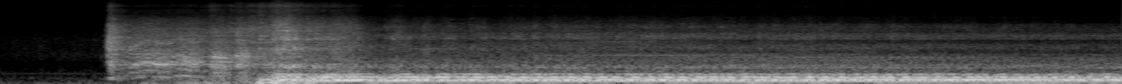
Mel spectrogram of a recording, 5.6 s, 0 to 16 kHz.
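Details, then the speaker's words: 1988 Mustang GT V8 after fixing MAF, distributor tooth, fuel issues; third computer with tune for 306 heads/cam/intake, base idle reset and timing set: starter whirs, catches cleanly, steady deep idle, no misses; normal start and idle. "Anyways, we did base oil reset, got the timing dialed in, everything else, and well, Gary should be able to fire it up here, and we'll take it for a little test voyage."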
